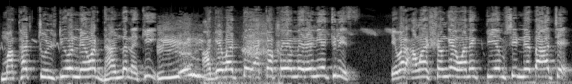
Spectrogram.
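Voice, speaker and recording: Woman voicing a shrill, hot-tempered cartoon husband. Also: steady tone, rapid-fire, a bit bright. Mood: angry. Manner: scolding, crude, combative. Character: hot-tempered, foul-mouthed young husband, aggrieved and boastful. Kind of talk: amateur cartoon comedy dialogue.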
